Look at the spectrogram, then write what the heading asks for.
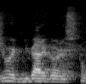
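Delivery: mild, scolding, fatherly half-yell. Retelling how the dad yelled at him to board the bus: imitating a dad yelling. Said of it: "my dad would yell at me".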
